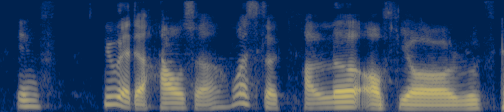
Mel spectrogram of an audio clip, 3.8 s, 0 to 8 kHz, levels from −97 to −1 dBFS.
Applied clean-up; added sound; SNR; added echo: neural mask model DeepFilterNet 3.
